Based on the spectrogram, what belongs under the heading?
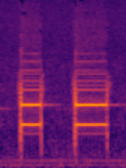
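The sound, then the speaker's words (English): Two short electronic telephone dialing tones, inserted to stage a pretend phone call, each a steady two-pitch beep with a clicky start, separated by a brief pause, with a faint low hum underneath and no talking. “let's pretend we've just rung Simon. We'll insert dial tone.”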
